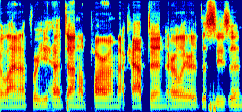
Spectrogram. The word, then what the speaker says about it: Parham: I've always called him Parham. So now I've learned he corrected us. It's Parham. I'm glad that he put out that clarification because we could have gone years without realizing the correct pronunciation.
